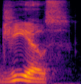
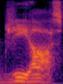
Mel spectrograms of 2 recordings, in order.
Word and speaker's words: GEOS: this question a lot will it run GEOS or GEOS depending on how you pronounce it uh yes it will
